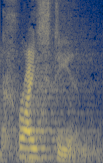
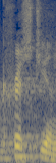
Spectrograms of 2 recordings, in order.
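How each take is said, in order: First: The first syllable sounds like the word 'Christ'. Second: The first syllable sounds like the usual short 'kris'.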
